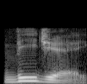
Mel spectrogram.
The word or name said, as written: veejay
